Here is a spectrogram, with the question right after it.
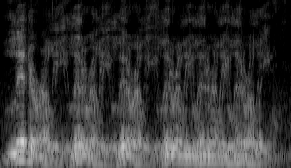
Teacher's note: lit with a hard T, but many words the hard T when you speed it up, it will become a soft D.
